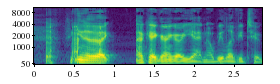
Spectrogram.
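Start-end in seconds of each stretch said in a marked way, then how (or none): 1.3-2.9 put-on, soft, dry, expressionless deadpan. Recounting how people answered him, the speaker imitates them: deadpan reply. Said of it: "they're pretty deadpan".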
